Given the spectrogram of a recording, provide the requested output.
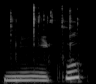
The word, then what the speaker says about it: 미국: And actually they don't say America, they say 미국. Whoa. 미국 for America. This is just like how you would spell it, romanizing it, but this is how they actually say it, 미국.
